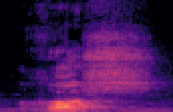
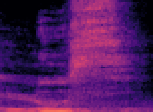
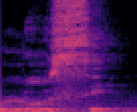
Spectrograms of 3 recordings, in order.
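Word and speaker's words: ראש: En réalité, le mot Russie vient de ce mot-là, roche. Quand vous a déjà révélé la bonne prononciation, c'est pas roche ou rouche, mais c'est Loussi ou Loussé.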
